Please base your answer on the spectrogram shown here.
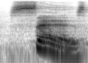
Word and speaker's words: says: That's why it's called a trick word, because the way that it's pronounced is different than how it is spelled. So our first trick word is say. Our second trick word is says.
